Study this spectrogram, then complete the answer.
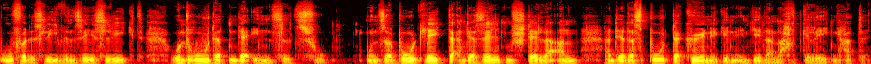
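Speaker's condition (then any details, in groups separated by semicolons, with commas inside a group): No condition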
